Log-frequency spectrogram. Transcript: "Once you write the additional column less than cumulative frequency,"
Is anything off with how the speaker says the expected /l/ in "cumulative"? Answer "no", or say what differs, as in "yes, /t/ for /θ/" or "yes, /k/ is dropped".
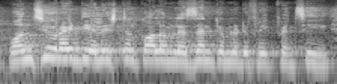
yes, /n/ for /l/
